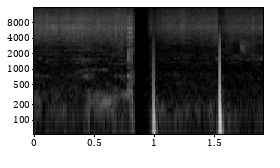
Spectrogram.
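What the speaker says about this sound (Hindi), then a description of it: "अब इन मसालों को हम 30 सेकेंड तक भुजने देंगे।" Red chilli powder, green chillies and salt sizzling as they roast in a hot pan for a stuffed black gram paratha filling, a steady hiss broken by a brief gap and a couple of sharp clinks.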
